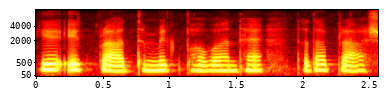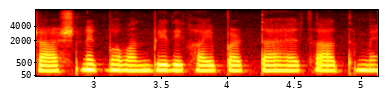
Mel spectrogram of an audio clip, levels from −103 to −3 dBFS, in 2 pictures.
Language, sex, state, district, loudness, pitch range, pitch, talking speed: Hindi, female, Uttar Pradesh, Jyotiba Phule Nagar, -19 LUFS, 190-210 Hz, 200 Hz, 165 wpm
